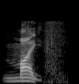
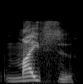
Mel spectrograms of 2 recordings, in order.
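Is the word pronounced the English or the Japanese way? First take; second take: English; Japanese. First: One syllable ending in a th sound. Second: Two syllables ending in an s sound. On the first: "it's actually pronounced myth" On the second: "if you look at it in Japanese pronunciation"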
